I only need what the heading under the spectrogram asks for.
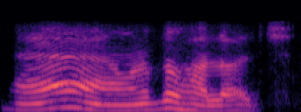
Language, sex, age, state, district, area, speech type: Bengali, male, 18-30, West Bengal, Uttar Dinajpur, urban, conversation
